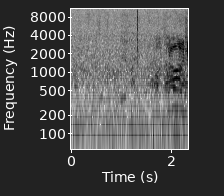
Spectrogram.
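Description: Quiet open-air background at a cricket ground with two faint knocks, then players' voices calling out near the end.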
